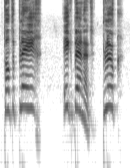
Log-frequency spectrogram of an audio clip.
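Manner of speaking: high-pitched, carrying call. A narrator's reading. Pluk to his aunt through the letterbox, high calling. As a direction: call through a door to be let in. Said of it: "Hij riep door de brievenbus".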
